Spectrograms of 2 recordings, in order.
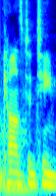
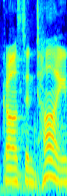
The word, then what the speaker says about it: Constantine: But in America, it was mispronounced to be Constantine early on, and the pronunciation then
